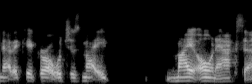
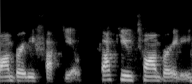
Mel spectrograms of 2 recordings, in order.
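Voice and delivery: put-on Boston accent. An actor shows the phrase used to drop into a Boston accent. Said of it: "when I have to be Boston".

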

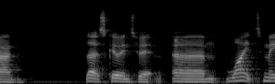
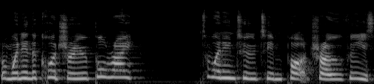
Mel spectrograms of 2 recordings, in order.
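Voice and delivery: mocking, put-on Scouse accent, very high-pitched; 11 semitones higher, 6 dB louder than usual. A Man United fan taunting Liverpool fans in a mocking Scouse accent. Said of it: "this is my Scouse accent".

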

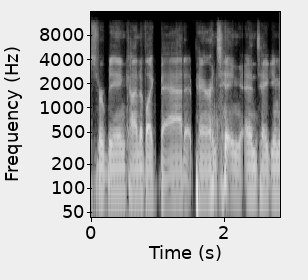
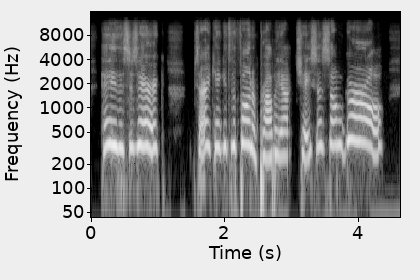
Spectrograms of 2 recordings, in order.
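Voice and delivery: put-on tiny squeaky kid voice, very high; 3 dB louder than usual. Recreating his very first voicemail greeting in a super high little voice. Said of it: "I had like a super high little voice too".

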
